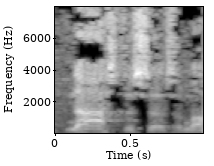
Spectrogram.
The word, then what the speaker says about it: Gnosticism: Well, they were influenced by a false teaching that was called, it still is called, Gnosticism. I'll spell that for you. G-N-O-S-T-I-C-I-S-M. The G is silent.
